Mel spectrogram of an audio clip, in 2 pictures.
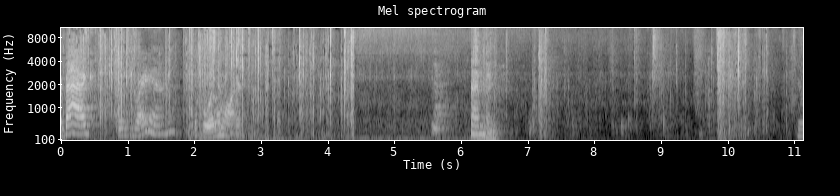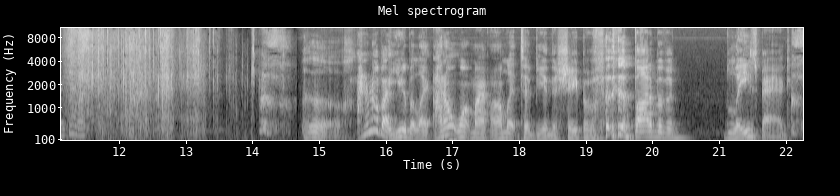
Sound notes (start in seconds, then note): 3.5 bag crinkles; 14.7 gags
